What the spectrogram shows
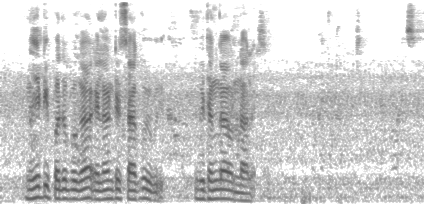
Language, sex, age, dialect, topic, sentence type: Telugu, male, 36-40, Telangana, agriculture, question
